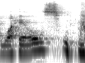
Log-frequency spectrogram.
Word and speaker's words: Whills: the Journal of the Wills, which is spelled Whills, like Wahills, basically.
